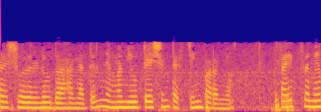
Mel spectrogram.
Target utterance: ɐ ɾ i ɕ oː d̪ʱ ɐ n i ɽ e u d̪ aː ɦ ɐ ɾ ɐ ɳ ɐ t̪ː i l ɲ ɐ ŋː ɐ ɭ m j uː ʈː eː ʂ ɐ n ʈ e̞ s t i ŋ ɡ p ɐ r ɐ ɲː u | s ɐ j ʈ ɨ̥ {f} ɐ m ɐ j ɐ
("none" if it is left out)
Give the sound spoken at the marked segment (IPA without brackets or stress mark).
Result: s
